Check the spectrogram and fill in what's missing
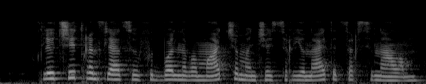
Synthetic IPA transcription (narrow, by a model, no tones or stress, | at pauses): wklʲʊt͡ʃɪt̪ɾɐnsʲlʲasʲijʊfʊd̪̚bɔlʲnɔʋɔmɑt͡ʃːɐmɐnʲt͡ʃɛsʲt̪ʲɛrjʊnɑjt̪et̪sɐrsʲenɑlˠɐm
